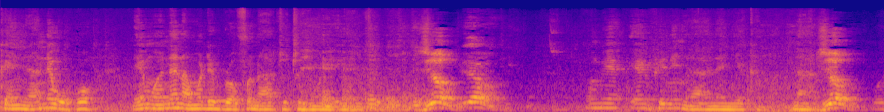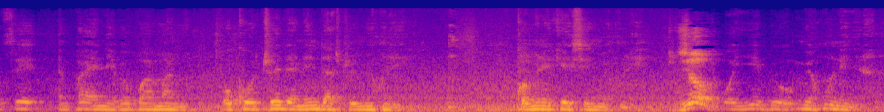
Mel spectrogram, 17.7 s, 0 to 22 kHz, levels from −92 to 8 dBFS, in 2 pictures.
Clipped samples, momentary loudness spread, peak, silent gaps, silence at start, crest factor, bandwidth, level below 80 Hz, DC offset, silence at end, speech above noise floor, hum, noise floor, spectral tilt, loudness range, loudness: under 0.1%; 14 LU; 0 dBFS; none; 0 s; 16 dB; 16 kHz; -38 dBFS; under 0.1%; 0 s; 21 dB; none; -37 dBFS; -7 dB/octave; 4 LU; -18 LUFS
